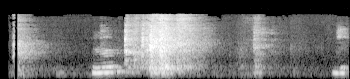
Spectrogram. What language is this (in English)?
Czech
